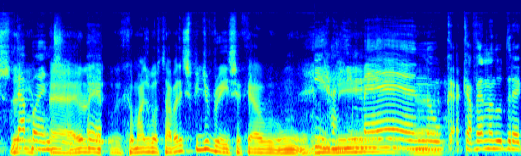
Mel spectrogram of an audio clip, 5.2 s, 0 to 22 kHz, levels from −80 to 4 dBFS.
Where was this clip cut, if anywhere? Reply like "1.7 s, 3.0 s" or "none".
1.0 s, 3.1 s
